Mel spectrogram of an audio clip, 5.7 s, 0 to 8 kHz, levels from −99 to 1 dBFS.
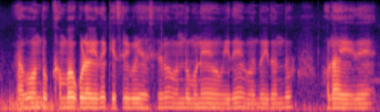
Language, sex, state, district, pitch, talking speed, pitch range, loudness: Kannada, male, Karnataka, Koppal, 125 Hz, 145 wpm, 120-130 Hz, -20 LUFS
